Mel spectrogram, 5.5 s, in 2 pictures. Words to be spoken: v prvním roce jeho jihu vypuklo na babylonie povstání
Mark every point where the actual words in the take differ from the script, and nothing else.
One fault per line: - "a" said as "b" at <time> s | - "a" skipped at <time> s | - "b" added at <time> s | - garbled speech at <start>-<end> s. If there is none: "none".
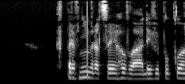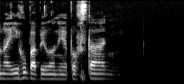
- "jihu" said as "vlády" at 1.9 s
- "jihu" added at 2.9 s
